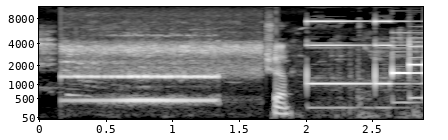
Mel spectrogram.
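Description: A telephone rings with steady electronic tones, briefly interrupted by a short clatter, then a higher-pitched ring continues. Close and fairly loud.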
